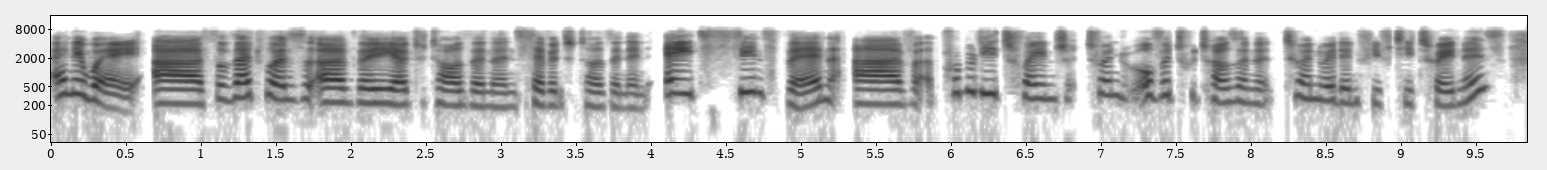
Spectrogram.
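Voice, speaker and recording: A woman with a high voice speaks at a moderate pace, hardly pausing. Her pitch swings very widely. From France. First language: French. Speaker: online training consultant. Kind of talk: webinar presentation. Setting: online webinar.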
